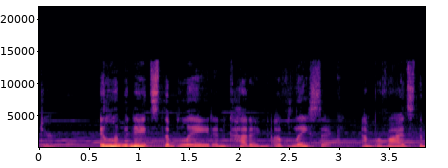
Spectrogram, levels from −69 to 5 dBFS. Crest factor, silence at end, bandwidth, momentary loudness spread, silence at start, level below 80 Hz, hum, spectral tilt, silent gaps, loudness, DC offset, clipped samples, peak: 16 dB; 0 s; 14 kHz; 16 LU; 0 s; -52 dBFS; none; -5.5 dB/octave; none; -25 LUFS; under 0.1%; under 0.1%; -8 dBFS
